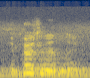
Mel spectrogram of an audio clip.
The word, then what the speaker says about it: impertinently: ring round impertinent Impertently impertinently split it down into four syllables it sounds like and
